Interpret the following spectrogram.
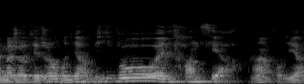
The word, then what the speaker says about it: vivo: dit voy, en espagnol, le V se prononce quasiment comme un B. Vivo, on entend bien que c'est pas bibo, c'est pas bibo, c'est vivo.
